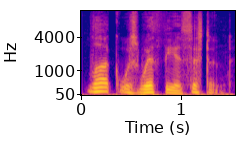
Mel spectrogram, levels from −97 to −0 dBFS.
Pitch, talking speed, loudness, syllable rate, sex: 125 Hz, 195 wpm, -18 LUFS, 4.9 syllables/s, male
